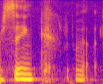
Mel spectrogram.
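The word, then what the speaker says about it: Snyk: then a nice diagram from sneak or sink I have heard it pronounced both ways I tend to do sneak of the source Integrity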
